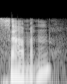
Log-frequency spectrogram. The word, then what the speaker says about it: salmon: Could never pronounce that properly. You know, I've always been told it's salmon, but I've always had that conflict of, but that's not the way it's spelled.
